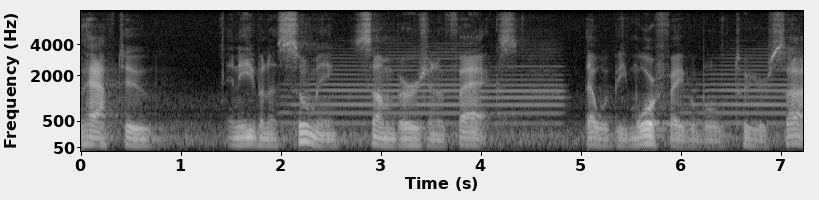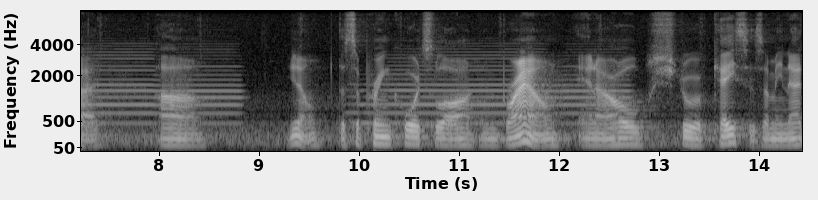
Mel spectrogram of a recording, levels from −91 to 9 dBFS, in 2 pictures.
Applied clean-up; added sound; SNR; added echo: none; Wind instrument, woodwind instrument; 13 dB; none.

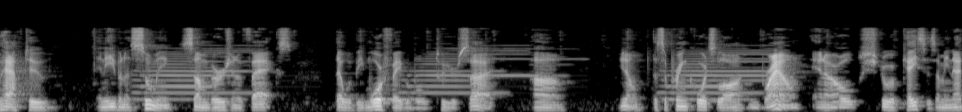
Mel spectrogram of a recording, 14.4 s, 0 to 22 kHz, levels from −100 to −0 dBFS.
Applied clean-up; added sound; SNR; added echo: classical method Wiener filter.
